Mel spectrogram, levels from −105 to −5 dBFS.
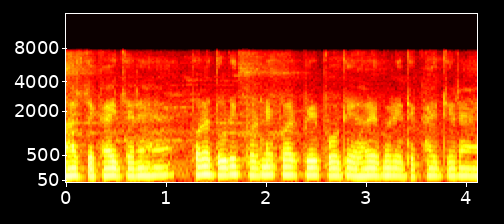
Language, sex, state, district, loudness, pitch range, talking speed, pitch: Hindi, male, Bihar, Katihar, -17 LUFS, 120-125 Hz, 220 wpm, 120 Hz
